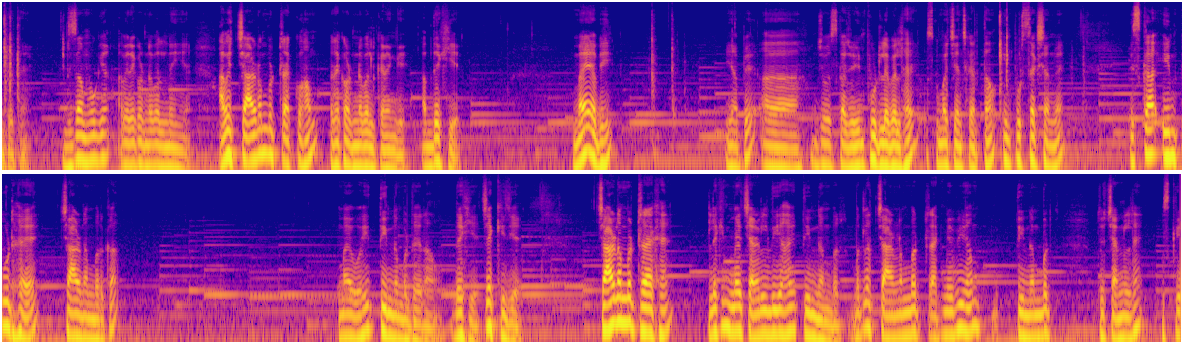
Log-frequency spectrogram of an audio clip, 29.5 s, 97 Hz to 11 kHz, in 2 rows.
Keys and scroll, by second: 0.2 shift+r, 12.6 ctrl+=.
